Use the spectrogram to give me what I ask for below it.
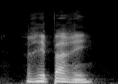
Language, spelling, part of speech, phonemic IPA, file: French, réparer, verb, /ʁe.pa.ʁe/, Fr-réparer.ogg
- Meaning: to repair, fix, mend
